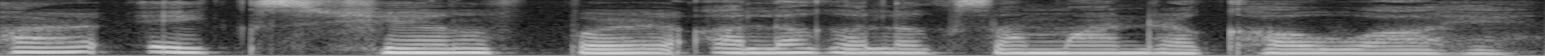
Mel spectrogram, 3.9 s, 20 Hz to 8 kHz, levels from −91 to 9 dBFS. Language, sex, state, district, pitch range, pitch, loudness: Hindi, female, Arunachal Pradesh, Papum Pare, 200-220 Hz, 205 Hz, -15 LUFS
